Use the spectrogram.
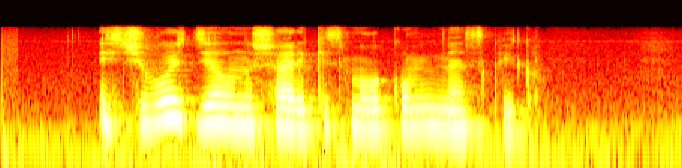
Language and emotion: Russian, neutral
